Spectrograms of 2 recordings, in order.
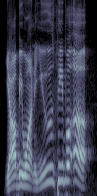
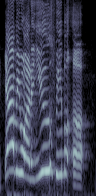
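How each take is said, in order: First: Laughing accusation. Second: Much higher and louder, teasing repeat; high mocking repeat. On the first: Real, not acted. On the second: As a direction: throw the line back up high, mocking.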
